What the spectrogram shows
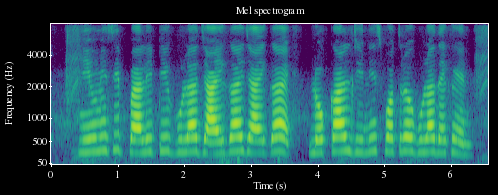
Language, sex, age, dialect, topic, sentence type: Bengali, female, 18-24, Western, banking, statement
